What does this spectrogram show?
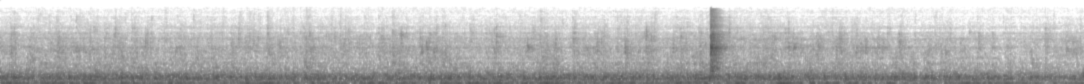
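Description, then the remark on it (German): An electric kettle rumbles steadily as water comes to a boil, a continuous churning roar with a brief sharp click partway through, no voices present. “Das Wasser ist fertig”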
